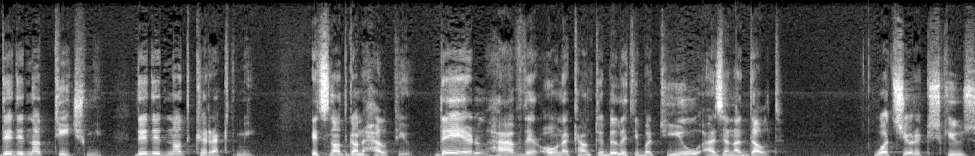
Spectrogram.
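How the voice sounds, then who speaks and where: A man with a fairly high pitch speaks in a stern tone at a moderate pace, with vocal fry. His pitch swings very widely. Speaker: Islamic scholar answering questions. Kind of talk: Islamic lecture Q&A answer, live broadcast. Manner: firm, stern, rebuking.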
